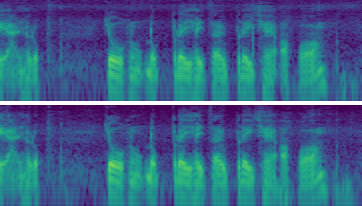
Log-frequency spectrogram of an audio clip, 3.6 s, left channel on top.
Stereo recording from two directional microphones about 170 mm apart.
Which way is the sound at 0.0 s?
Centre (ahead or behind).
